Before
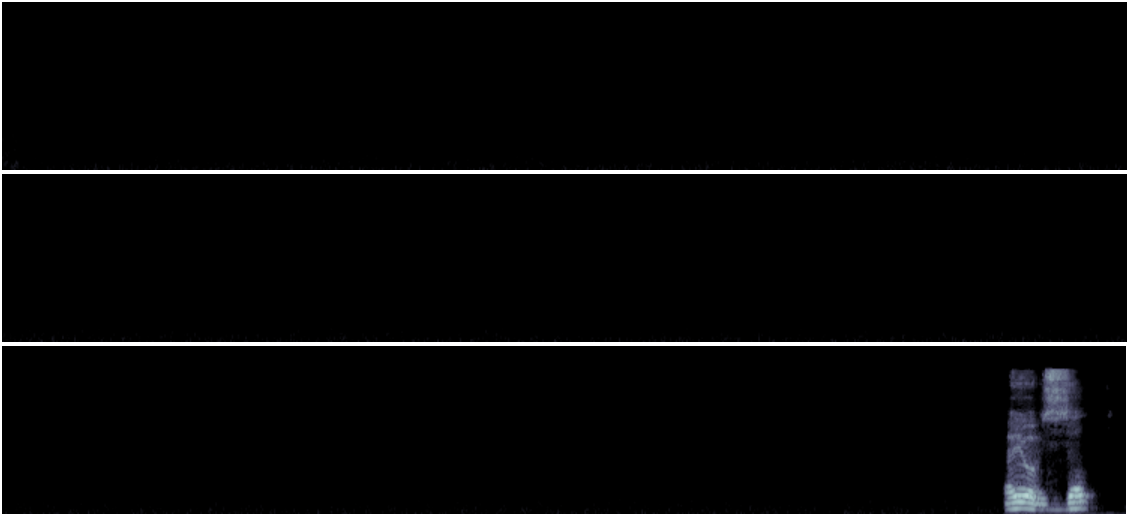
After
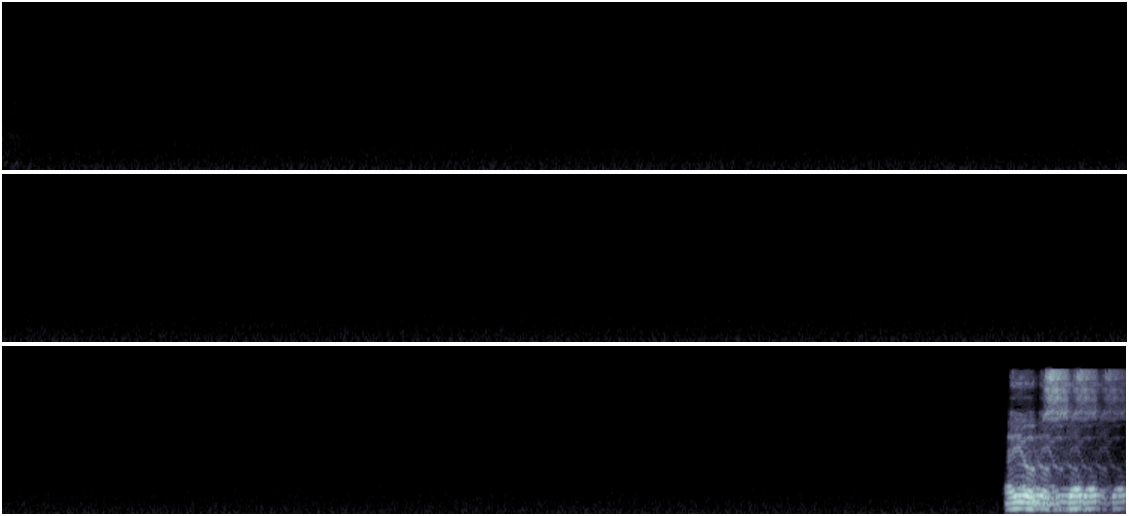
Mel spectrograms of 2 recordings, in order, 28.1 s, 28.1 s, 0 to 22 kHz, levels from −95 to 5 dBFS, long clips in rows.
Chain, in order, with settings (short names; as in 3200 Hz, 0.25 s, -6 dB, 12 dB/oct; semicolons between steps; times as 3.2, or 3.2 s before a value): bell 8400 Hz +4.5 dB 1 oct; echo with dull and thin repeats by turns 0.12 s, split 1200 Hz, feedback 60%, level -4 dB; gain +4.5 dB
